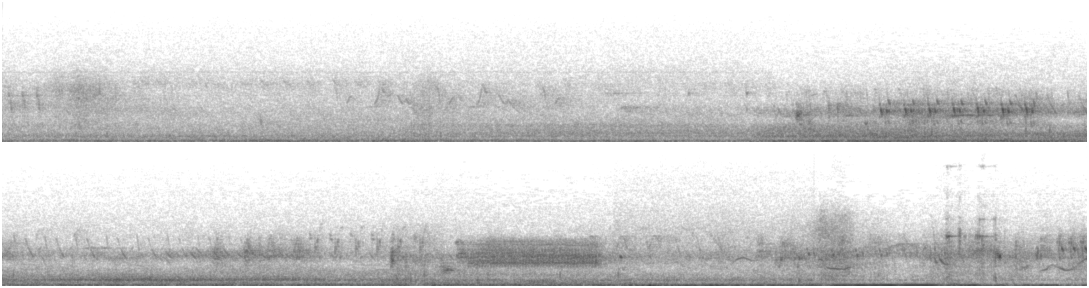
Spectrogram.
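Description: Birds calling over a marshy shoreline, with two short rapid trills about four and eight seconds in, over faint outdoor hiss.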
